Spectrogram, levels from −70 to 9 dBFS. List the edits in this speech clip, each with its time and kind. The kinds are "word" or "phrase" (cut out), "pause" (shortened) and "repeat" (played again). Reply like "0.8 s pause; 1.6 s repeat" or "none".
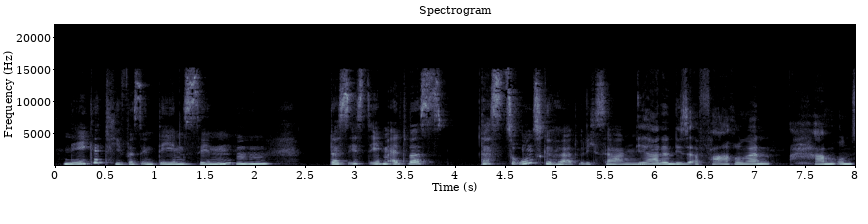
4.1 s pause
